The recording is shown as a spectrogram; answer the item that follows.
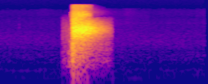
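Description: A single short, sharp burst of noise about half a second long, a little under a second in, on an otherwise silent track.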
